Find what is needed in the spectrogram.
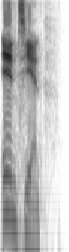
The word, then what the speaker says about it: Etienne: And before we get to that, by the way, I drafted their first-round pick, Travis Etienne. Is that how you pronounce his last name? – Etienne. – I drafted his.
